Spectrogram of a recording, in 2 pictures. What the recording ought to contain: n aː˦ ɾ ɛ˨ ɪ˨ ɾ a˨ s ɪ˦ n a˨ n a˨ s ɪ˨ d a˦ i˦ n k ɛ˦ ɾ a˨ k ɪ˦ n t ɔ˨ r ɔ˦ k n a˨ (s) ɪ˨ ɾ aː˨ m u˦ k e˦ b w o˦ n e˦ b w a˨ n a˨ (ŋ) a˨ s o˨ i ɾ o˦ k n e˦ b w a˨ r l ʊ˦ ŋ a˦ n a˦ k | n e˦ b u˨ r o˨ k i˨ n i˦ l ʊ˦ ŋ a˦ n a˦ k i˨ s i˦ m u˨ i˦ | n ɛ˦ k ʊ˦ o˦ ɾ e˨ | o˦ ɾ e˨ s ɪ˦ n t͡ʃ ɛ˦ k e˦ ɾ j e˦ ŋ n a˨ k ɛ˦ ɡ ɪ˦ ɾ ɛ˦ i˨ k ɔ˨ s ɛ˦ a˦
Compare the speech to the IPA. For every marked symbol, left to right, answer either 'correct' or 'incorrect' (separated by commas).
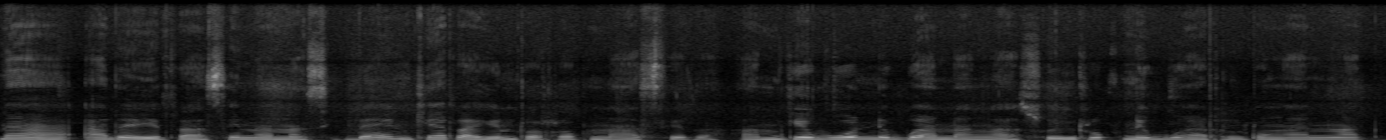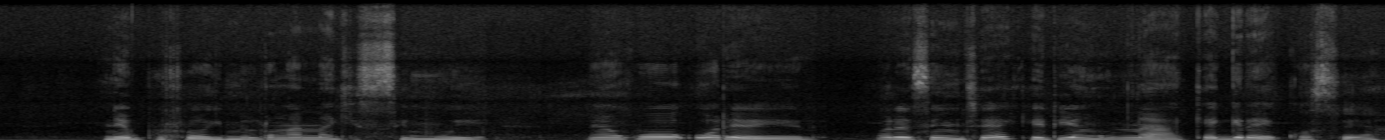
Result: correct, correct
